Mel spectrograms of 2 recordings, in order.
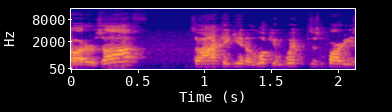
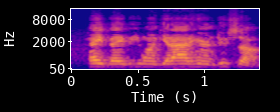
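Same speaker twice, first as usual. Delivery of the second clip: put-on whispering voice. Retelling how a guy at a party talked in a girl's ear: imitating a guy whispering. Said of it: "this guy starts whispering stuff into her ear".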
